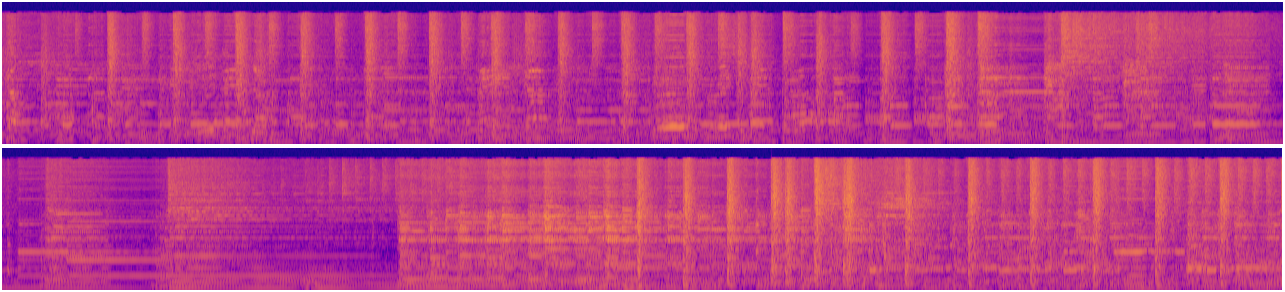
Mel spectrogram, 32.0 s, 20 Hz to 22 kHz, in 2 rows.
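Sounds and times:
bending guitar notes: 0:00.0 - 0:32.0
live rock band playing: 0:00.0 - 0:32.0.

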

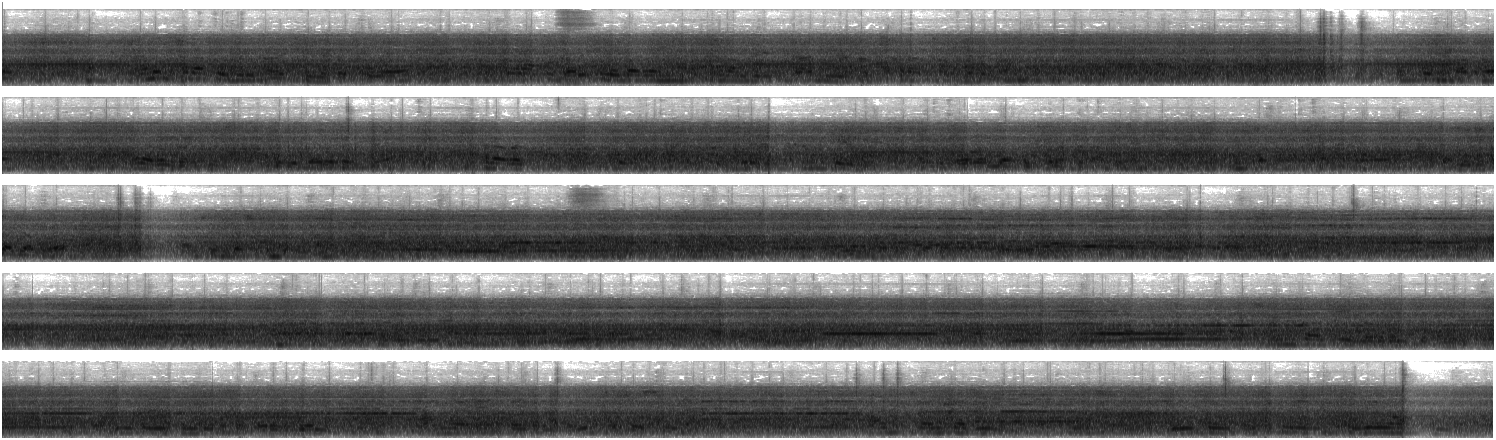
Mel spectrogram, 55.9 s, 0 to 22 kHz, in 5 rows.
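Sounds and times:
radio speech through speaker: 0:00.0 - 0:55.9
radio static: 0:00.0 - 0:55.9.

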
